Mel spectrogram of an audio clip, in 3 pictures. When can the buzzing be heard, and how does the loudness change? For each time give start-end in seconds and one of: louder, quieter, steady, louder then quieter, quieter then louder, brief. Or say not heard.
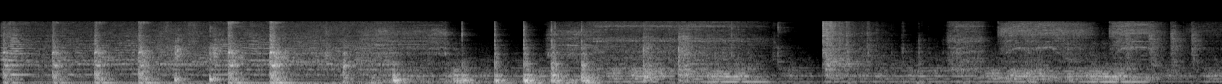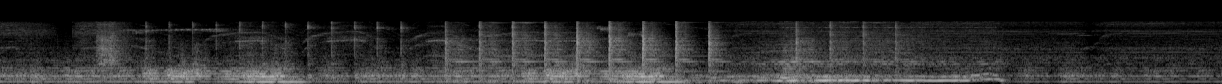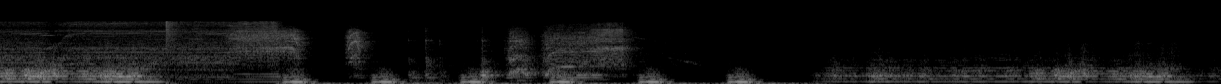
0.0-36.6 quieter.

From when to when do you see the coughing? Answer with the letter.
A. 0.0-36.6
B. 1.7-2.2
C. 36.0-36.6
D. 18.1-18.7
B.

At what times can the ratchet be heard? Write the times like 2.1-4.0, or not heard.
not heard.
